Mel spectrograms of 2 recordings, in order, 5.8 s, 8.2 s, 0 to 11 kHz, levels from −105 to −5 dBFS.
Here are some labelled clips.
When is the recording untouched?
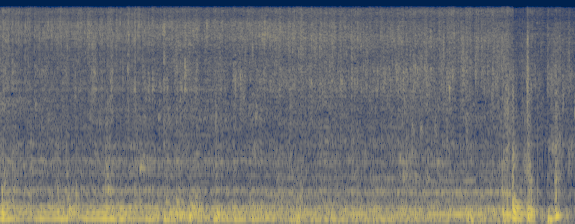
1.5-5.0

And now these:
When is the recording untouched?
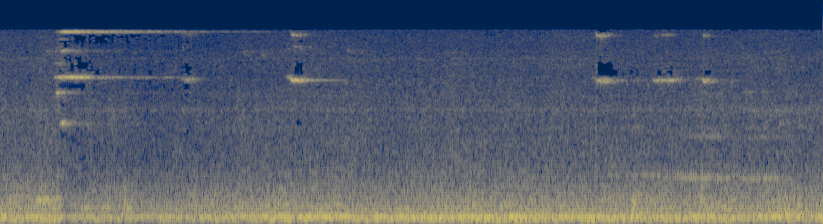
0.0-8.2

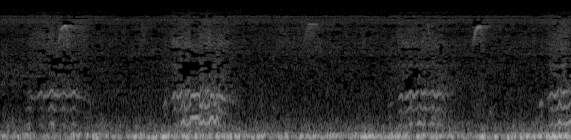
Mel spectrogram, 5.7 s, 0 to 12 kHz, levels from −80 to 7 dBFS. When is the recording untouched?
0.0-5.7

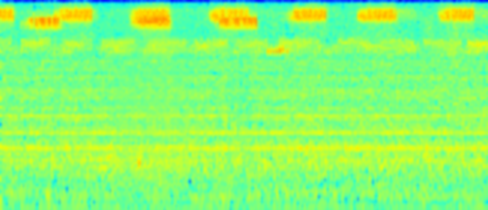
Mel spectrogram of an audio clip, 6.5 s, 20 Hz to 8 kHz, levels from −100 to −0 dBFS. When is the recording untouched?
0.0-1.5; 2.5-6.5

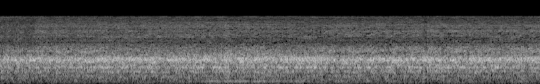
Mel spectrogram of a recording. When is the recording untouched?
0.0-0.9; 1.8-5.4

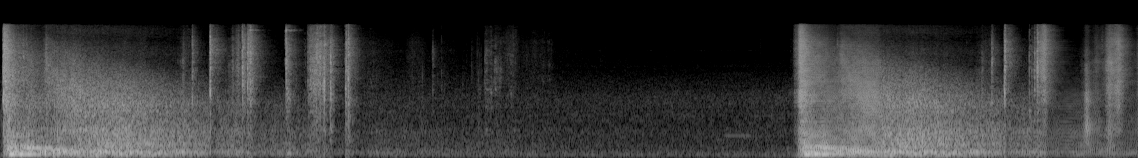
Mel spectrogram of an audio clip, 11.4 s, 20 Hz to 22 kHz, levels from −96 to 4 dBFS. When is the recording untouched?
0.0-7.9; 8.8-10.4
